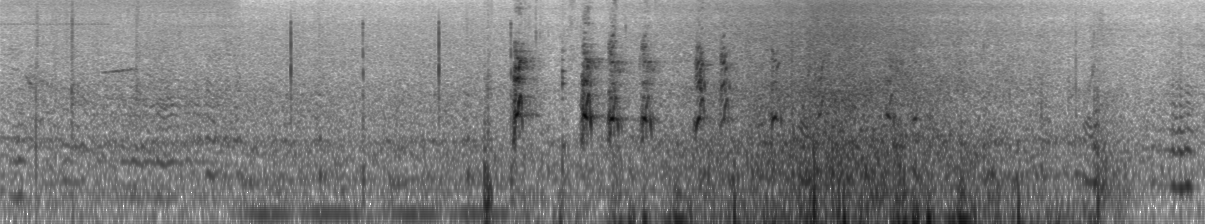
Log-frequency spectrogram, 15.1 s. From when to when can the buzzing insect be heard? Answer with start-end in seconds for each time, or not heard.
0.0-15.0.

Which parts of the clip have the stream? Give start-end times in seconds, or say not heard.
0.0-15.0.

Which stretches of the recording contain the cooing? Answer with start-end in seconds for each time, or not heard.
not heard.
